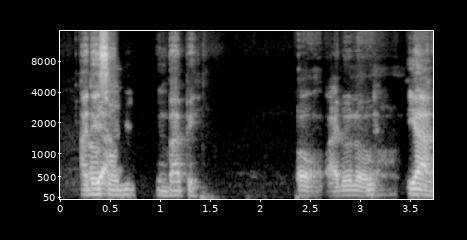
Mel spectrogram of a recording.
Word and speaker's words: Mbappé: How can you have two consonants in your name, like two consonants back to back? How can I pronounce that? The way they pronounce Mbappé, quick, everybody, quick. Oh, quick, because they know the guy is good. They learned how to put M and B because normally they can't pronounce M and B in the same together.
